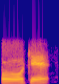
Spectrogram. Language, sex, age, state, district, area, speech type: Tamil, male, 18-30, Tamil Nadu, Thanjavur, rural, conversation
